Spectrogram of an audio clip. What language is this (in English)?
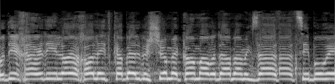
Hebrew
